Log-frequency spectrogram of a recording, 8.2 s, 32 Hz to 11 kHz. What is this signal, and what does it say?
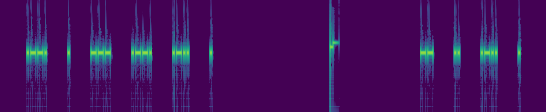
Morse code, heard as a keyed tone, about 42 wpm, spaced as for 21 wpm, 690 Hz. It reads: PEOPLE MILE
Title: 4x Character Spacing - Top 300 Words - 45wpm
